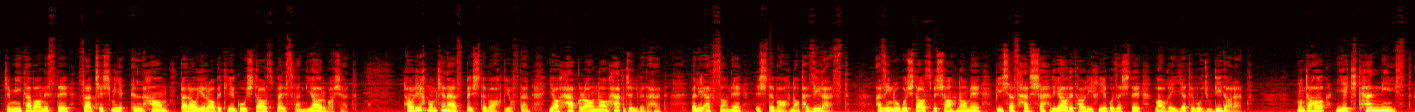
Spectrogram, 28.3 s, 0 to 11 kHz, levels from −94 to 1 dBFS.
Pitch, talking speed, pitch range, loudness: 115 Hz, 100 wpm, 100-130 Hz, -22 LUFS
